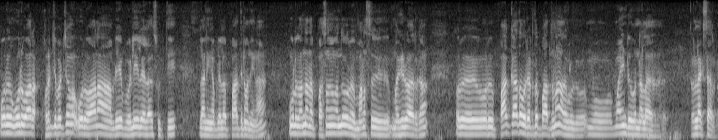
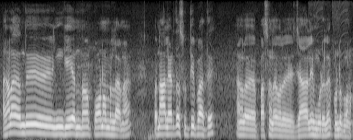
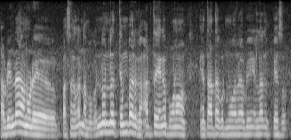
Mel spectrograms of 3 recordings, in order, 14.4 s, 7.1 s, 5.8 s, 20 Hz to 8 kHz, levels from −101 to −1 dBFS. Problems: background sounds at intervals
